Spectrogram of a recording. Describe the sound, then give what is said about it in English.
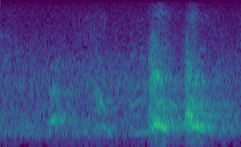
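Loose dogs bark faintly, giving a few short yips over a steady noise floor. The last two barks are the loudest. “I think those are loose dogs.”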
